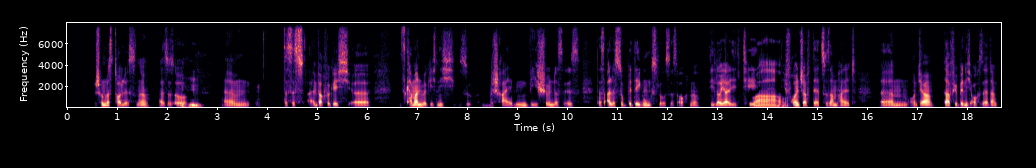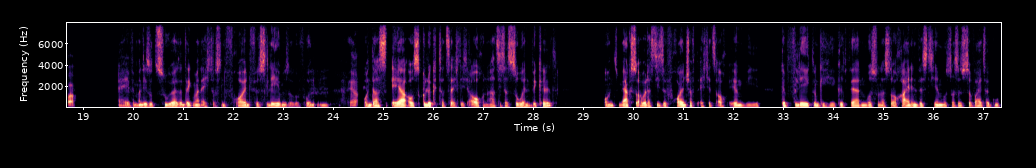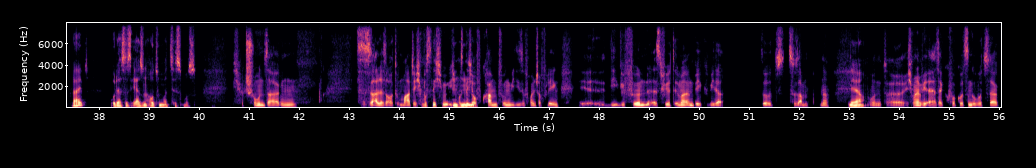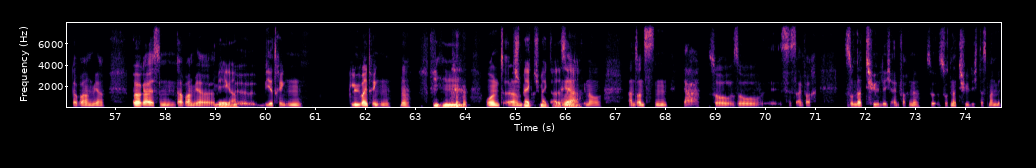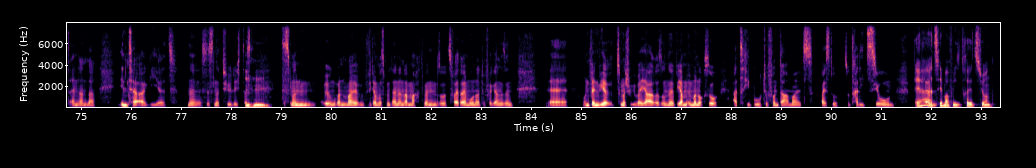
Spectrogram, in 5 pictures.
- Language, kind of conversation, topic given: German, podcast, Welche Freundschaft ist mit den Jahren stärker geworden?
- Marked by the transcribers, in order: other background noise; chuckle; laughing while speaking: "ja"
